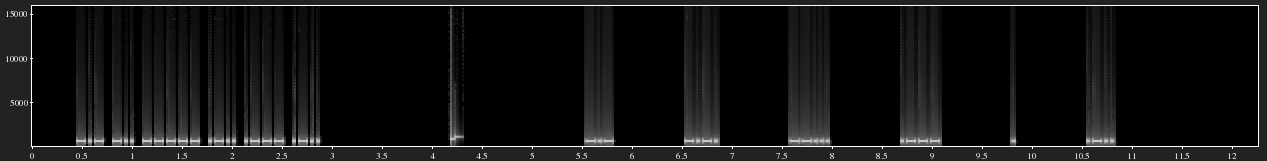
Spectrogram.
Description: Morse code, heard as a keyed tone, about 40 wpm, spaced as for 17 wpm, 700 Hz. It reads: KD0LJL KC7JEL
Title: USA Call Signs - 6 Characters - 8x Character Spacing - 40wpm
